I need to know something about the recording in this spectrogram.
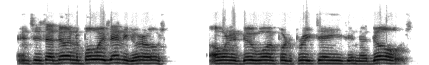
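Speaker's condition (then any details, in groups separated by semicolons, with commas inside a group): Traumatic brain injury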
